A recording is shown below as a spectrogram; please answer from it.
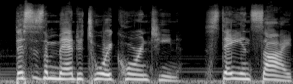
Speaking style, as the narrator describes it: the male news anchor yelled

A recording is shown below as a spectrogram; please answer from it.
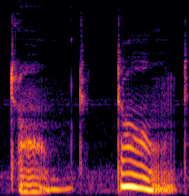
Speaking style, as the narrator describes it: murmured

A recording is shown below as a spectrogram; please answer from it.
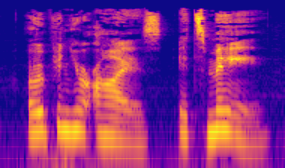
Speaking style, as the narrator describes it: cried

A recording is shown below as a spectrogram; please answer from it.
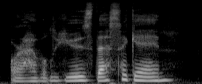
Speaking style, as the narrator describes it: ordered in his raspy voice

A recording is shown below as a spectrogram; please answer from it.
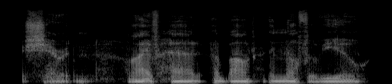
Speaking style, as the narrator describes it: Delvecchio said quietly

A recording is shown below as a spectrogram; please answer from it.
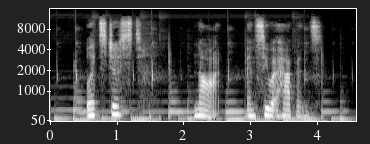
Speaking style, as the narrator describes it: had suggested shakily

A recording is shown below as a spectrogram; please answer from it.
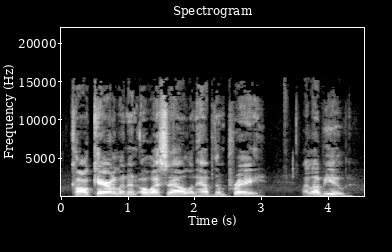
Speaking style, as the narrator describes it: I yelled to my crying wife, Rusty

